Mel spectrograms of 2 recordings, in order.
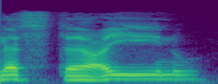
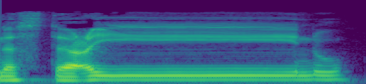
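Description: First: The long vowel is held for two counts only. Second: The long vowel is stretched well beyond two counts. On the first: The speaker calls it right. "Ich muss also sagen Nesta'inu" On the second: The speaker calls it wrong. "das Mad in die Länge ziehen ... Das wäre falsch"

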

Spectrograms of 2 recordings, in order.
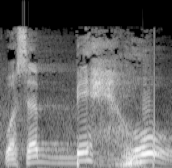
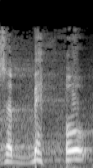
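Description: First: The ḥ is pronounced clearly before the h. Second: The ḥ is merged into the following h. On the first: The speaker calls it right. "وسبح هكذا تقول" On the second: The speaker calls it wrong. "هذا أضغمت، هذا خطأ"

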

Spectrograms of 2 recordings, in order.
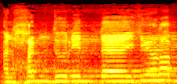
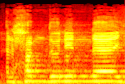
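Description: First: The words are recited at a moderate, longer pace. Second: The words are recited quickly with short vowels. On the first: "mutawassit, pertengahan" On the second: "itu disebut dengan qiraah hadar, cepat"

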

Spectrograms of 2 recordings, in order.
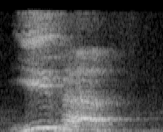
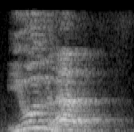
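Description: First: The first syllable has the vowel i. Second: The first syllable has the vowel u. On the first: "أو كسرة" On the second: "وليس ضمة"

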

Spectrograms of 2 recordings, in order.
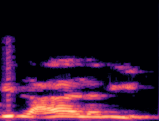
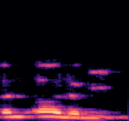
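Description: First: The word contains the throaty ayn sound. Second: The ayn is replaced by a plain vowel onset. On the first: This is the standard reading non-Arabs cannot produce. "ما يستطيعون أن يقرأوا" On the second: This is how non-Arabs say it. "يقلبون العين إلى ألف"

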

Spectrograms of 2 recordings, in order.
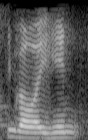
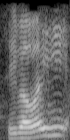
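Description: First: The name ends with an added n sound. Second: The name ends without an added n sound. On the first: The name is treated as indefinite. The speaker calls it wrong. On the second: The name is treated as definite. The speaker calls it right.

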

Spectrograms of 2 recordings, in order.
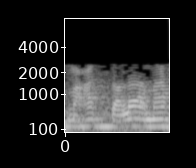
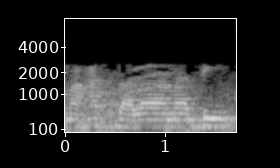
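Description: First: The last word ends without a final vowel. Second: The last word ends with an -ti ending. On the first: This is the casual everyday way of speaking. "dibaca dengan sukun" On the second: This is the careful way used when studying. "dibaca sesuai dengan harakatnya yang tepat"

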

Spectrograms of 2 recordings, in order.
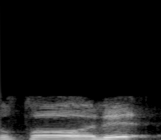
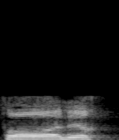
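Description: First: The q sound is replaced by a glottal stop. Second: The q sound is a full uvular stop. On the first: "بالهمزة" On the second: "مش طالق"

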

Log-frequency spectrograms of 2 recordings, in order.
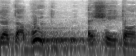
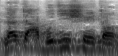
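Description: First: The verb ends without a vowel before shaytan. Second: The verb ends with an 'i' vowel linking on. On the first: "à l'origine c'est ... avec une soukoun" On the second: "Quand on fait la liaison, c'est la même règle... on met une kasra"

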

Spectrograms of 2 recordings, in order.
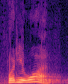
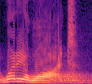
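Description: First: It sounds warm and welcoming. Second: It sounds curt and dismissive.

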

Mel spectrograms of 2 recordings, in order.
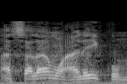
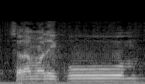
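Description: First: The final syllable 'kum' is kept short. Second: The final syllable 'kum' is drawn out long. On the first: The speaker calls it right. "yang benar itu ucapannya assalamualaikum warahmatullahi" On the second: The speaker calls it wrong. "bukan assalamualaikum, itu kumnya kepanjangan"

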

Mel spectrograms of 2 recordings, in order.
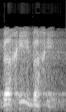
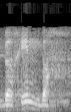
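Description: First: Both words end in a short i, without n. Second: First word ends in -in; second ends without vowel. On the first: "كسر آخرهما بلا تنوين" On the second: "بكسر الأول منونا وسكون الثاني"

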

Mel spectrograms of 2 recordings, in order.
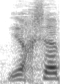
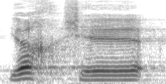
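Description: First: The word ends in a clear long a. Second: The word ends in a vowel between a and i. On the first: "يخشى بالألف" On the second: "والإمالة بينهما"

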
